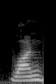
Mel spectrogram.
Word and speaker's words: one: is this it's a one rupee coin when you say one the pronunciation is a consonant sound and so you should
